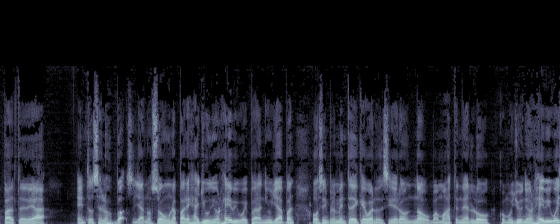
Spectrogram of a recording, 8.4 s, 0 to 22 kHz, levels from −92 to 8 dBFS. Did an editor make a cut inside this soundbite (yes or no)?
yes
